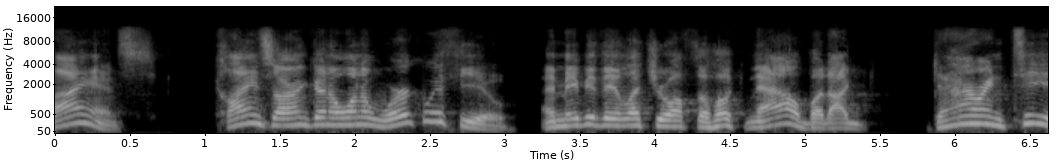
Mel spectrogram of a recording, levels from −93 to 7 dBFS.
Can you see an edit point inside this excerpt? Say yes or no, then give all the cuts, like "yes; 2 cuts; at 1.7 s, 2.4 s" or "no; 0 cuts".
yes; 1 cut; at 3.1 s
